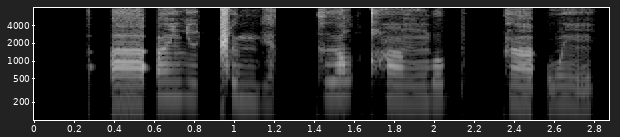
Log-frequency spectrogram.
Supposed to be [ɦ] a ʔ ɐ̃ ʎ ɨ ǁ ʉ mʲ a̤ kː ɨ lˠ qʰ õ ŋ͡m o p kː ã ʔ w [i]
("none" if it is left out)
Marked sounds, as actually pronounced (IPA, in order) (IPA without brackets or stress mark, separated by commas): ʔ, ĩ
